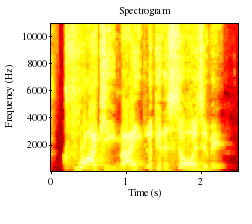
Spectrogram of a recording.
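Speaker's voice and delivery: very high, loud, swooping exclamation, belted out. Imitating Steve Irwin: Steve Irwin impression. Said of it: "the Irwin guy".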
